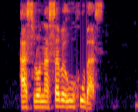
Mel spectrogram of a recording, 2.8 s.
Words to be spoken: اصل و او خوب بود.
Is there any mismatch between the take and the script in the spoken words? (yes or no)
yes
